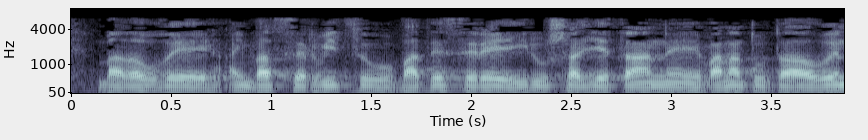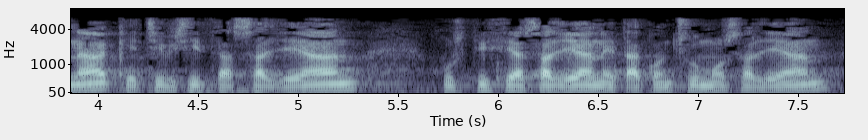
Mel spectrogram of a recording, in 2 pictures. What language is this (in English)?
Basque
